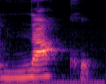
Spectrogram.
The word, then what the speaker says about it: Nako: Pronunciation, the stress is on the second syllable. So, Nako.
